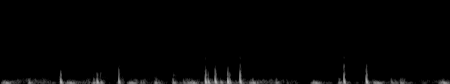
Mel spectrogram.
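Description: Quick, closely spaced low thumps of a fast-beating heart, with soft low rumbling between beats.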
